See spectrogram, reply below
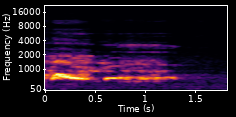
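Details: Before dawn, a more distant rooster gives a single crow, a bright opening note that eases into a sustained level tone and fades after just over a second.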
